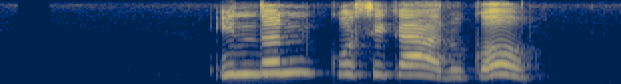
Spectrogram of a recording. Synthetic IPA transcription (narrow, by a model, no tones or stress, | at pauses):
ind̪ʌnkosikaɦʌɾuko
